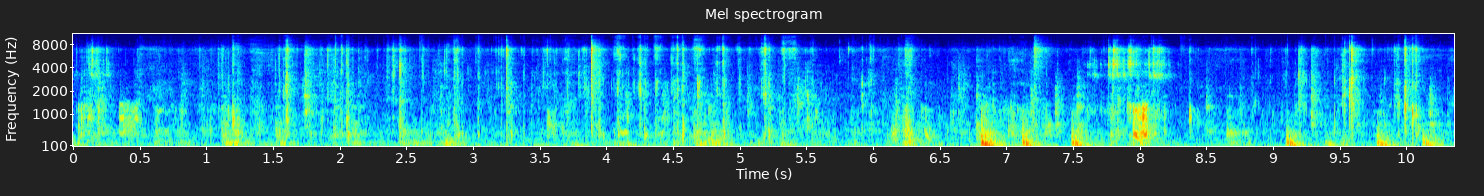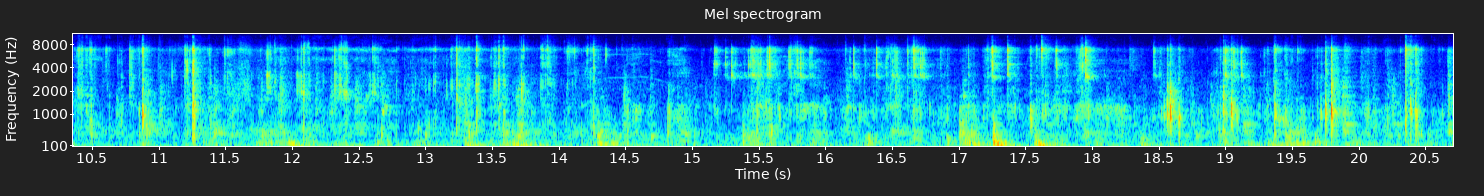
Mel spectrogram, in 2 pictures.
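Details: Miniature Pinscher Chi-chan eating a meal of dry dog food indoors, with a steady stream of crisp crunching and clicking bites, short irregular bursts close together for the whole stretch.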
